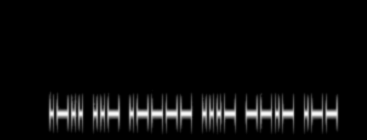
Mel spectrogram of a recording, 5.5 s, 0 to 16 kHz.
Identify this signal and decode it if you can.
Morse code, heard as a keyed tone, about 22 wpm, 700 Hz. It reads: LU1VQW
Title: DXCC-100 Call Signs - 6 Characters - Repeated 2x - 22wpm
